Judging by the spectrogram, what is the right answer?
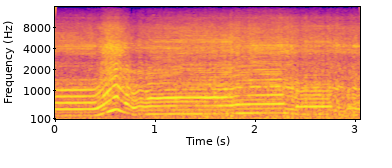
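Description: A 600cc sportbike engine revs loudly and close, rising sharply in a quick blip as the front wheel pops up, then holding a steady high drone and easing slightly.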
